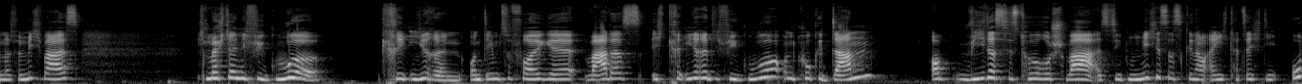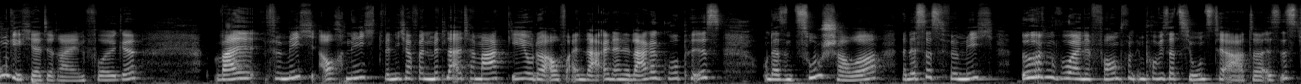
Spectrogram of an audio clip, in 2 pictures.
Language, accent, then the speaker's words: German; Augsburg, Bavaria, Germany; Also ich komme übrigens aus Augsburg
